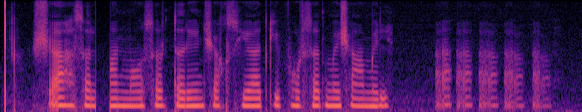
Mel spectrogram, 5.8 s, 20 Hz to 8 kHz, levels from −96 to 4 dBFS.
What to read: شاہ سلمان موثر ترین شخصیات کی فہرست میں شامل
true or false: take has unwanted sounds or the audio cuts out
true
